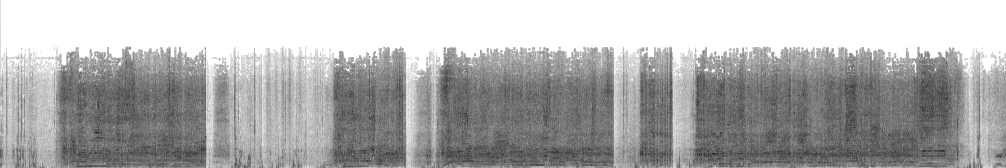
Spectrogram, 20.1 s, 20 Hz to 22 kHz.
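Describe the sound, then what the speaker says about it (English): An underpowered drill bores through a 2x board for a barrel sauna build, whining loud and close in long bursts that bog down, with short pauses between runs. "A little underpowered for the bit, so I just gotta take my time when it bogs down."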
